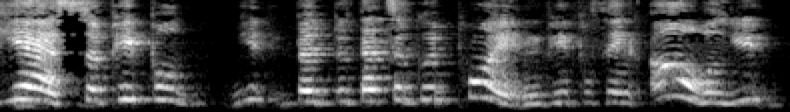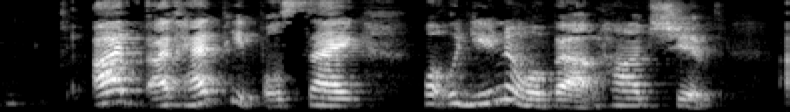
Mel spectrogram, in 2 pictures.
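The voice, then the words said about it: Australian accent. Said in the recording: “You've got this Australian accent, which is just so intriguing”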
